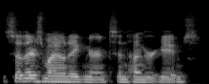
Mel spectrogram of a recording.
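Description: A man's voice: medium pitch, steady tone, fairly quick, bright, forceful tone. A man co-hosting a casual podcast discussion, with wry, self-deprecating humor. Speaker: podcast co-host.

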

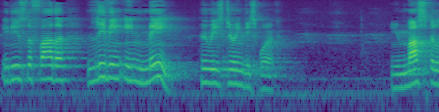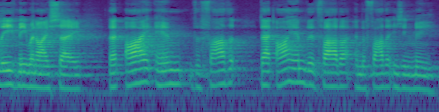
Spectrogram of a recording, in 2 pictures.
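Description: A man speaking as a priest, reading scripture and preaching in a solemn, measured way in an echoing church. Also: fairly high pitch. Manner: solemn, measured, deliberate phrasing. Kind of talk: liturgical reading and homily. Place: large reverberant church. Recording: echoey church with long cathedral-like reverb.

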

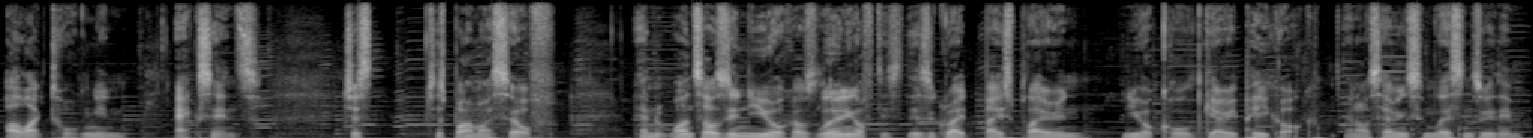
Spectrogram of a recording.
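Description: A man's voice: fairly low pitch, level tone, a little fast, hardly any pauses, mellow, soft background music. A middle-aged musician, a man, chatting as a podcast guest, rambling and self-deprecating with frequent laughs. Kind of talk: casual podcast interview.

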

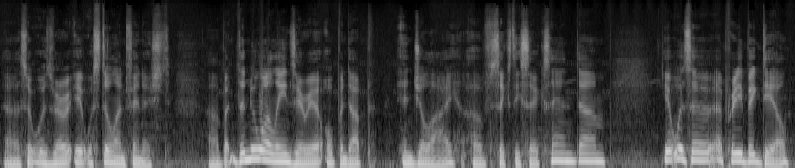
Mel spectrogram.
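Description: Mellow-voiced man recounting theme park history. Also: mid-range voice, normal speed. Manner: relaxed, hesitant, with frequent uh and um. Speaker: podcast host. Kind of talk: casual informal history talk.

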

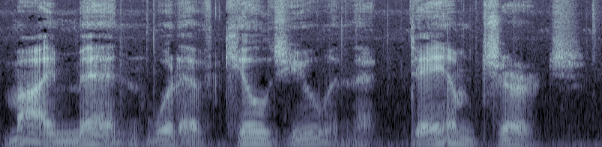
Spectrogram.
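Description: A man's voice: fairly low pitch, expressive, slight background noise, heavily acted. A man voicing a cackling, treacherous male villain who gloats and mocks. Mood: gloating. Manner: mocking, boastful, quick to shout.

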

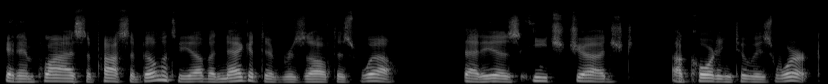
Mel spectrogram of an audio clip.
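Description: A man reading a scripted Bible study lecture, reading scripture passages in a measured, even way. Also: mid-range voice. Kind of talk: scripted narration.

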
